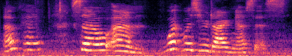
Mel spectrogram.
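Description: Higher-voiced woman hosting a radio interview. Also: expressive, slow pace, a little hiss or hum, poor audio. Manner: friendly, many short affirmations. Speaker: co-host.

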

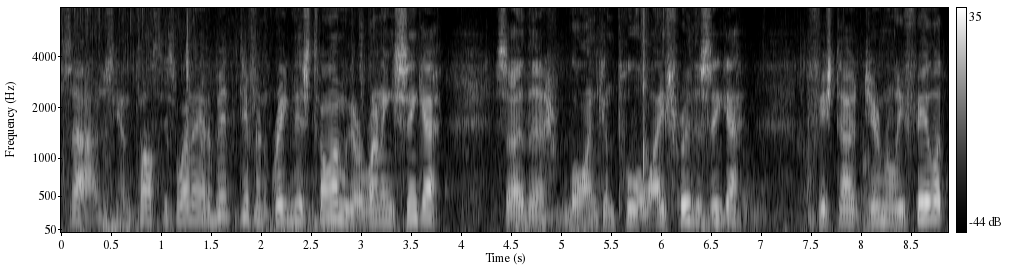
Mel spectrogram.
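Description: A man's voice: a little high, brisk. Man explaining a fishing rig. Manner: steady, explaining step by step. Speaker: fishing host. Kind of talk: instructional commentary. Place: small boat at sea, outdoors. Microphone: camera mic. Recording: wind and boat noise outdoors.

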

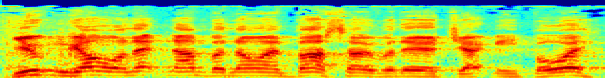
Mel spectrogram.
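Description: A man's voice: high-pitched, racing, bright, forceful tone. An actor playing a smug, petty bus depot inspector in a 1970s TV sitcom. He talks with an English accent, gloats and mocks, and chuckles as he goes. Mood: gloating.

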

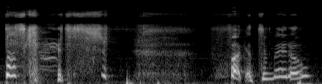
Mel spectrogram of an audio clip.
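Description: Woman gamer, slow-paced, sweary chat with lots of laughing and swooping pitch. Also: expressive, a little hiss or hum. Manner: swears constantly, laughs and yelps in surprise. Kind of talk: gaming chat with a friend.

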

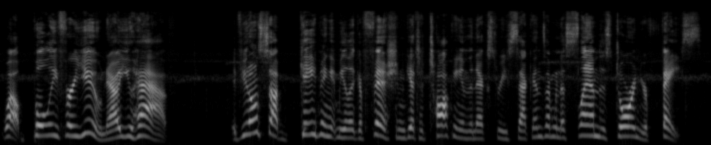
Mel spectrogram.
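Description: A woman with a high, bright voice talks fast with lively intonation on a dry recording. In a fantasy ASMR roleplay, she plays an exiled princess cursed into a frog girl, cranky, sarcastic, irritated and bratty. She's snappish, with tomboyish tsundere bluster.

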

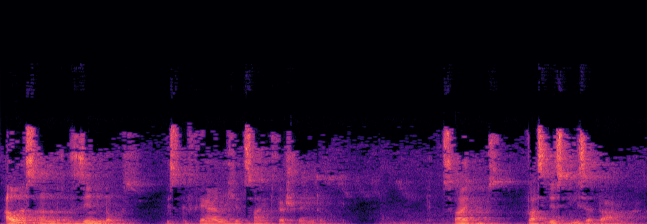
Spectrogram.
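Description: A man giving a dharma talk as a Buddhist teacher, emphatic and measured, driving his points home through insistent repeated contrasts. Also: sits low, big pitch swings, noisy background. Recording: echoey room.

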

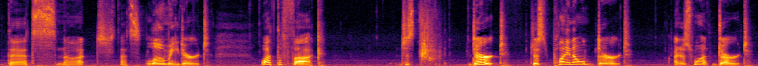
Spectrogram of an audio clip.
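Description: This gamer speaks slowly in a mid-range voice, her pitch rising and falling widely. Suffering from a cold and sucking a cough drop, she reads the game's quest text out loud and swears at her own mistakes in casual commentary.

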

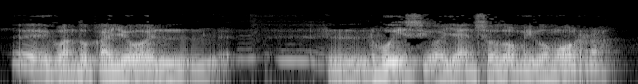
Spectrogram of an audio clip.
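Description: A man with a Puerto Rican accent delivers a Bible-study sermon in a heavily gravelly, mellow voice, pitched a little high. He reads passages aloud and explains them with searching pauses. The recording is dull and lo-fi. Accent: Puerto Rican Spanish. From Puerto Rico. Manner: reads scripture aloud, then explains it with many filler pauses. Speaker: preacher.

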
